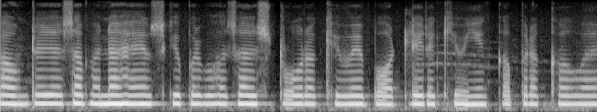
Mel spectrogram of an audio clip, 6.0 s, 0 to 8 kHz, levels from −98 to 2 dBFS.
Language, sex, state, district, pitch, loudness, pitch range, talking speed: Hindi, female, Bihar, Patna, 225 Hz, -14 LUFS, 220-230 Hz, 190 wpm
